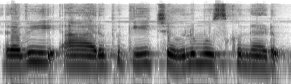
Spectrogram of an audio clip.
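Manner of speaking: ordinary talk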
